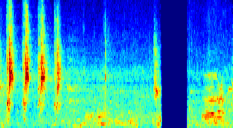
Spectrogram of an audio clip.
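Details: Leo, a young monkey, cries on the ground as Libby torments him: four loud, shrill screeching bursts in quick succession, then quieter rustling, a brief silence and a softer wavering whine.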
